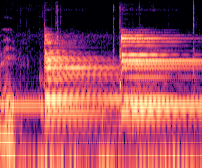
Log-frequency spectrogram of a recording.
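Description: Mattel Coco light-up toy guitar sounding two guitar chords, one about half a second in and a second a little over a second in, each ringing on and fading slowly.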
